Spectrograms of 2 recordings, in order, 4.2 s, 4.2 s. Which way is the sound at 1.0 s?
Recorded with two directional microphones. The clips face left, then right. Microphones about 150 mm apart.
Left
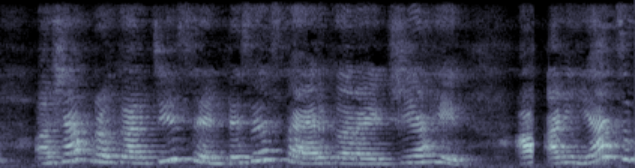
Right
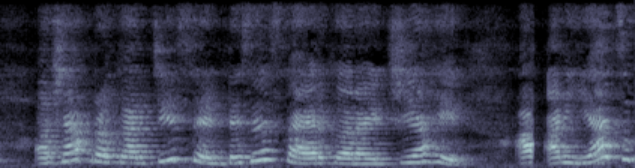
30° right (ahead or behind).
